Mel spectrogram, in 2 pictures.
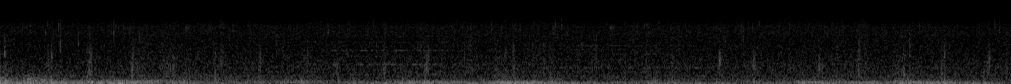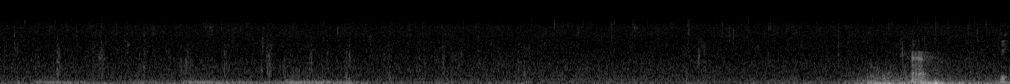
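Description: Steady rain falls with low, rolling thunder through a storm in a video game, a continuous wash of drops with one louder rumble near the end.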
